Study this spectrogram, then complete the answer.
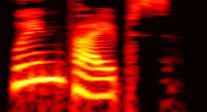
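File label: "windpipes", British English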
